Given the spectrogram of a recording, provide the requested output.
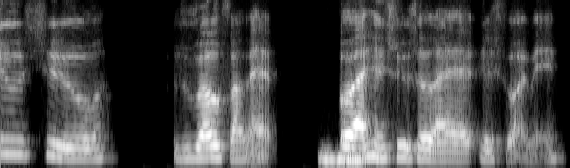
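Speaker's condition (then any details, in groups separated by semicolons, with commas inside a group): Tongue cancer; stage four tongue carcinoma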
